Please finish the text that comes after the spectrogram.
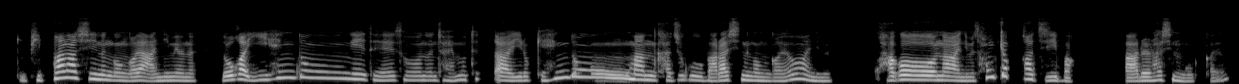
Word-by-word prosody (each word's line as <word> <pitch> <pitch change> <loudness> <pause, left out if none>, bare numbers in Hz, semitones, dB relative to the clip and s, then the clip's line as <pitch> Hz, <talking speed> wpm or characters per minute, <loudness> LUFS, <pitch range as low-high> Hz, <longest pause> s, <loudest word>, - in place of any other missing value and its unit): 좀 - - -11
비판하시는 255 - +3
건가요? 180 -1 0
아니면은 175 +1 -1 0.3
"너가 210 +5 +4
이 205 +3 -3
행동에 295 -4 -1
대해서는 195 -1 -5
잘못했다." 190 +1 -2
이렇게 180 +1 -4
행동만 175 - +2
가지고 195 +1 -4
말하시는 190 +5 0
건가요? 175 +4 -2
아니면 175 -10 -2 0.4
과거나 205 -1 +4
아니면 170 -1 -2
성격까지 245 - -1
막 155 -1 -4 0.5
말을 165 +3 +2
하시는 195 -3 -3
걸까요? 150 +4 -11
195 Hz, 315 characters per minute, -23 LUFS, 175-230 Hz, 0.5 s, 너가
